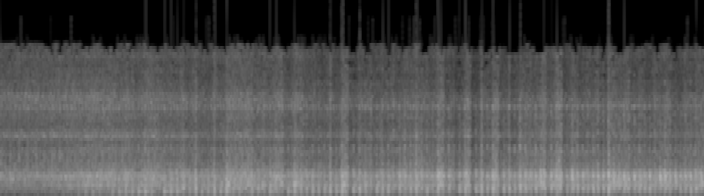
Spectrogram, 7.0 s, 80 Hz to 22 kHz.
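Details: Moskvich 2141 engine running: a harsh, rapid metallic knocking from inside the motor, steady and dominating the upper range.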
